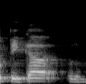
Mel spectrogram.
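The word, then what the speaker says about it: pica: कुछ लोग हैं जो पिका बिहेवियर भी कहते हैं, लेकिन मुझे लगता है कि इसकी जो सही जी जी प्रोनाउंसिएशन वो पाइका ही है।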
